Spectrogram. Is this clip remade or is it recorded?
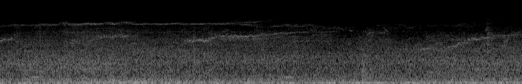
recorded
